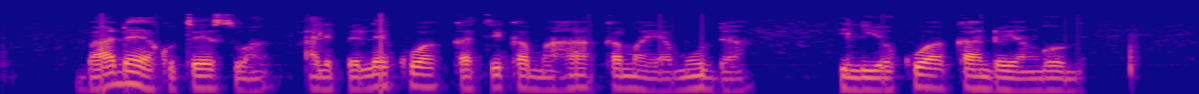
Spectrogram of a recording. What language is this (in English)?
Swahili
